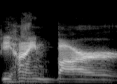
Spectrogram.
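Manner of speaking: put-on pirate voice. Retelling how the police chief said a line: imitating a pirate voice. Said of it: "he sounded like a pirate".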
